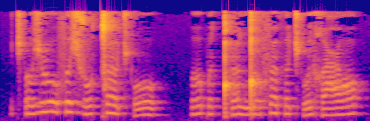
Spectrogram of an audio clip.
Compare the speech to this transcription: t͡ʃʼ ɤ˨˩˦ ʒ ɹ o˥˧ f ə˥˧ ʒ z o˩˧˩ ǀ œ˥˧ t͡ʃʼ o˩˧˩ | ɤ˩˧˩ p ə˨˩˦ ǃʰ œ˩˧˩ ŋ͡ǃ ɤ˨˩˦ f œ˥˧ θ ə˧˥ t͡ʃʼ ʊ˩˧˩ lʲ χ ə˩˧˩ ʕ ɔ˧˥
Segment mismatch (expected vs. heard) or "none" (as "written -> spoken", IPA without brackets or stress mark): none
